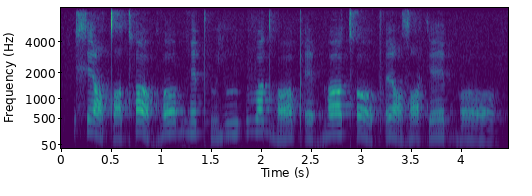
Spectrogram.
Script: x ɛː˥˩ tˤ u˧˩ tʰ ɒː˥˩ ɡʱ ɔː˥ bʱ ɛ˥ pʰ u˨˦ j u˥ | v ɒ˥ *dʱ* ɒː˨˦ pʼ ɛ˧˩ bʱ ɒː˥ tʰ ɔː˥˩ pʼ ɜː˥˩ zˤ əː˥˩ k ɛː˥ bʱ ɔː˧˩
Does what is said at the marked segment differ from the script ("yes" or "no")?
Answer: no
